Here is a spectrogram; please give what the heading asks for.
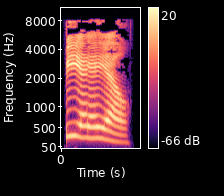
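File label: "baal", British English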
